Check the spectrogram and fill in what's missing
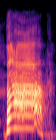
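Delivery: high imitated scream; a quick shriek impression; a short high yelp of a scream; mock scream.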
